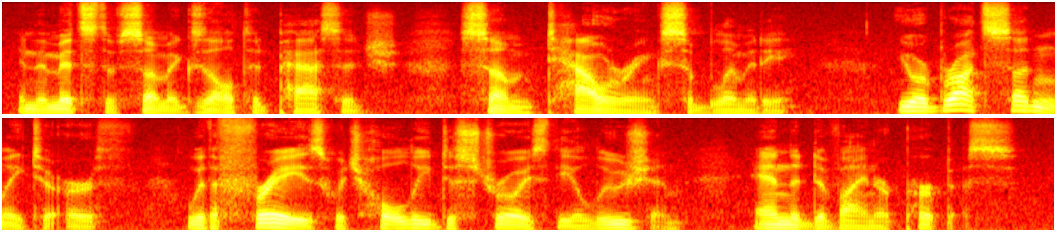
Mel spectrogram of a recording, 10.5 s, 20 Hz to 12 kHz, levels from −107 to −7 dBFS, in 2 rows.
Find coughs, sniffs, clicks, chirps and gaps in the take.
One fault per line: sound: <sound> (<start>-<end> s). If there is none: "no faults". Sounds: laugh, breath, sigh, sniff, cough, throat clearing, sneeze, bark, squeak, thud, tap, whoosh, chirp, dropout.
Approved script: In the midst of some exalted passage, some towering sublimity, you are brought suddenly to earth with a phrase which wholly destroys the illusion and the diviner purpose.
no faults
